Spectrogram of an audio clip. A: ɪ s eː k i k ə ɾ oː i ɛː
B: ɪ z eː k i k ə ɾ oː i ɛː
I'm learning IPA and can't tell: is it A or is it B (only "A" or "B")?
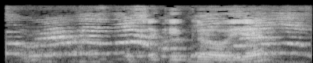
A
